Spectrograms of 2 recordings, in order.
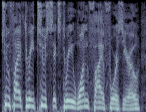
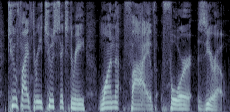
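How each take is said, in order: First: Said in the usual way. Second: Slow right down to a drawn-out last group; slowing number read-out. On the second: Real, not acted. Host repeats the call-in number to listeners, slowing to a crawl. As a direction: repeat the number, stretching ONE FIVE FOUR ZERO.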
